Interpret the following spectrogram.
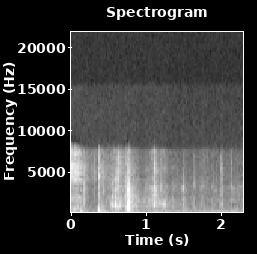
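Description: Near silence, with a few faint clicks and light rustles in the first second or so from clear plastic envelope pockets in a ring binder being handled.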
